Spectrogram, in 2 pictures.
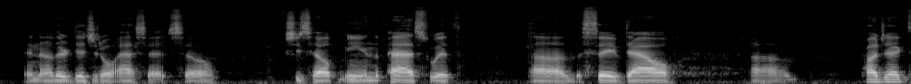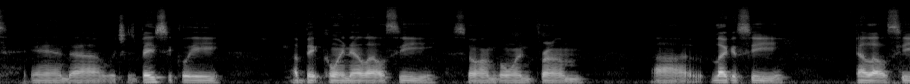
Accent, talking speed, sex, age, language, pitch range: American, 110 wpm, male, 20-39, English, 85-100 Hz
